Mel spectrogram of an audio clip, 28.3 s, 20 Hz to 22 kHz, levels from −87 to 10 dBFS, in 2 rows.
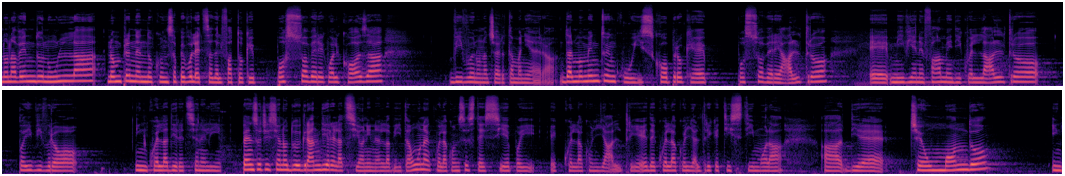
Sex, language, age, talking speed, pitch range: female, Italian, 20-39, 155 wpm, 195-230 Hz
